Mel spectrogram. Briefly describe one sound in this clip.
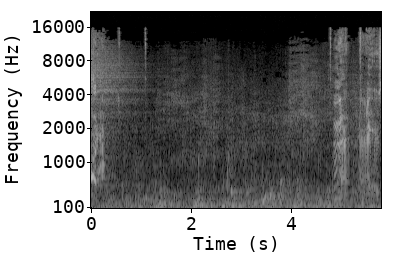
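Lava bubbles and gurgles with a low rumble.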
